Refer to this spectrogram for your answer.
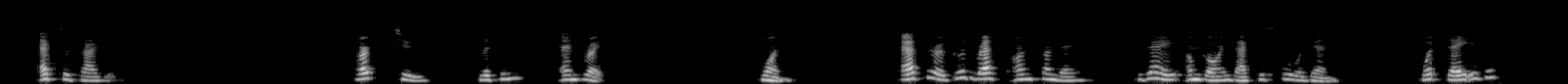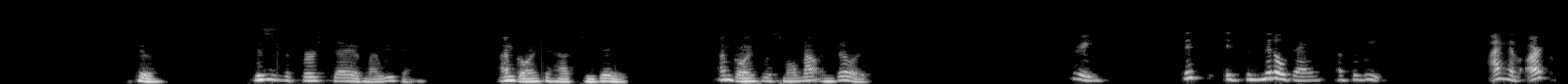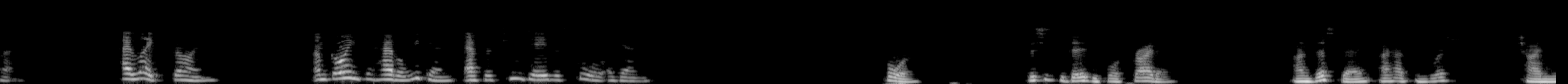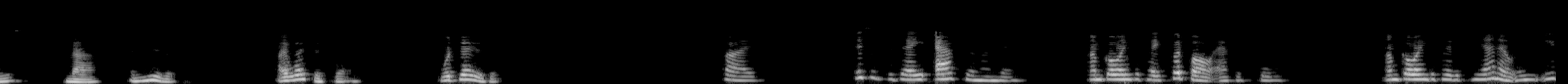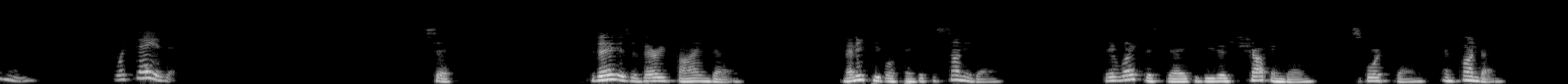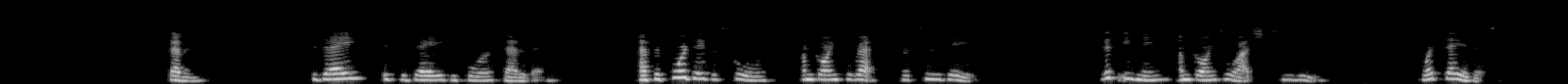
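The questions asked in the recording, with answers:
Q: What day is it?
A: Monday

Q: What day is it?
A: Thursday

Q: What day is it?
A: Tuesday

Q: What day is it?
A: Friday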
